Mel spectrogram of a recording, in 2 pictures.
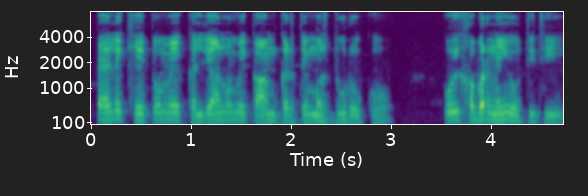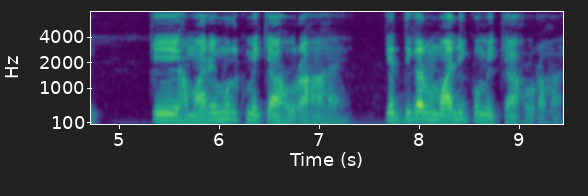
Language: Urdu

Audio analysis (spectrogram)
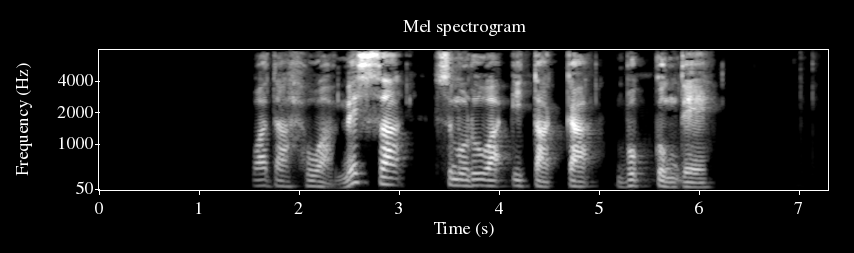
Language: Taroko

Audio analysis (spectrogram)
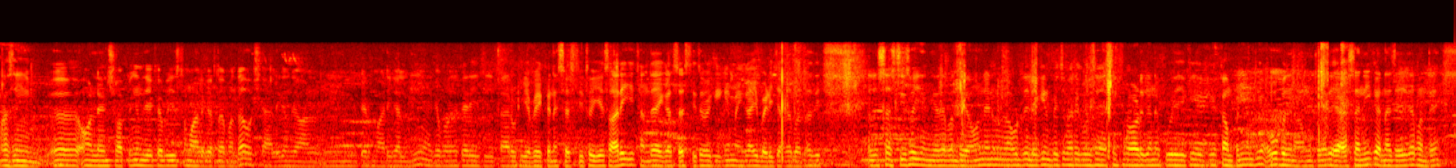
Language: Dogri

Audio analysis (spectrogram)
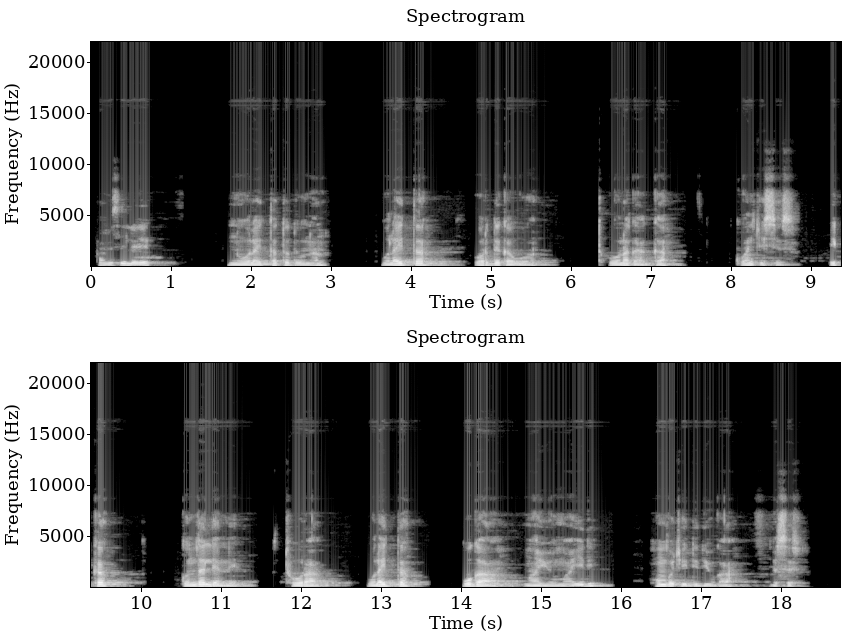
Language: Wolaytta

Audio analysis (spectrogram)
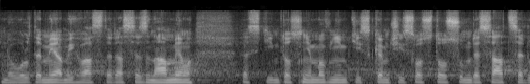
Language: Czech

